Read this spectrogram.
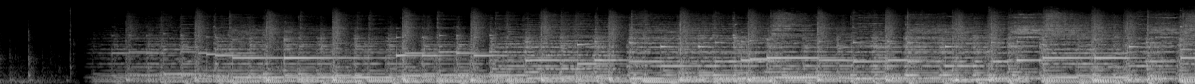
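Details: Dense rock music with driving guitar and percussion begins after a second of near silence and continues steadily, with no animal voice anywhere.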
